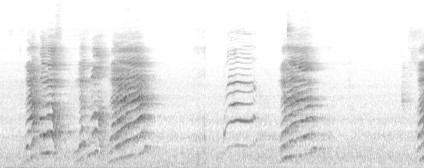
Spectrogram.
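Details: Pet cat meowing repeatedly, long wavering cries overlapping with a person speaking Gujarati nearby, one clear higher, thinner meow in the middle.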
